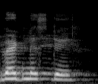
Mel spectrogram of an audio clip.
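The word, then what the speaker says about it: Wednesday: जैसे कि वेडनेसडे यहां पर देखेंगे डी साइलेंट रहता है।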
